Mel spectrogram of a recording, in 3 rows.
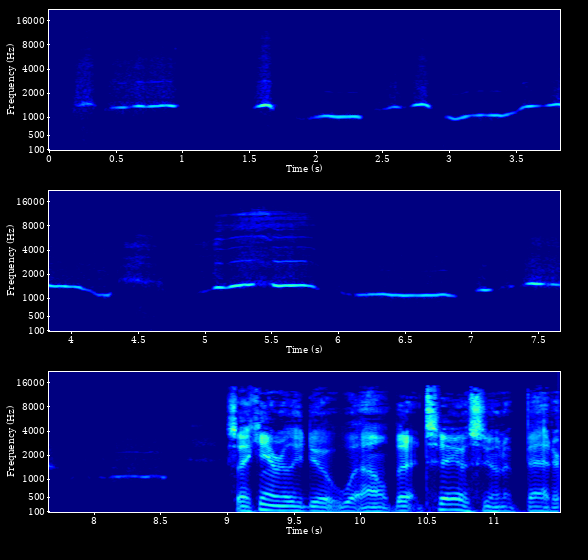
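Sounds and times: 
person whistling a wavering tune on the exhale: 0:00.1 - 0:04.4, 0:05.0 - 0:08.6
speech: 0:09.0 - 0:11.4.

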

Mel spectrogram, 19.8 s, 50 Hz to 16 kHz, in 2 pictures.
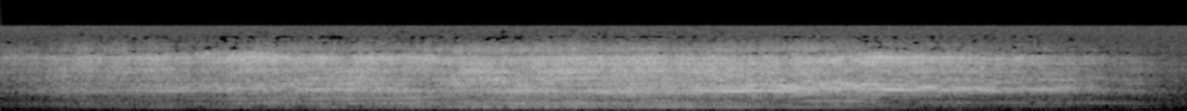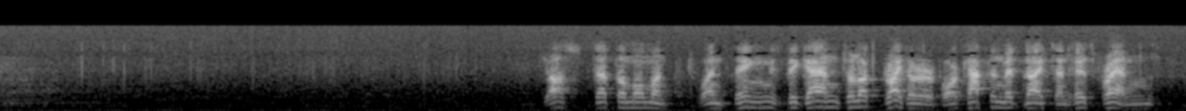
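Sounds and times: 
propeller plane engine roaring as it swoops overhead: 0:00.0 - 0:10.4
speech: 0:15.2 - 0:19.6.

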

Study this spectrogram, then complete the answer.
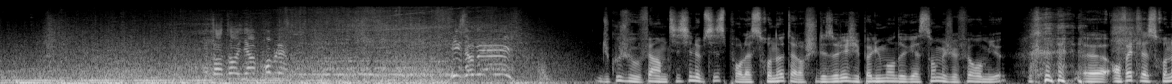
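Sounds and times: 
rocket engine ignition roar: 0:00.0 - 0:05.6
speech: 0:02.1 - 0:03.9, 0:04.6 - 0:05.2, 0:06.0 - 0:11.7
laughter: 0:10.3 - 0:11.5.

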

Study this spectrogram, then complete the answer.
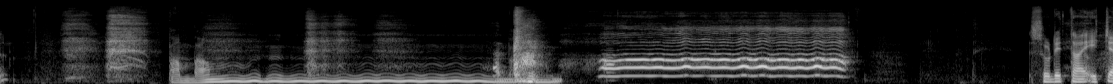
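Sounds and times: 
person moaning: 0:01.7 - 0:08.6
speech: 0:01.8 - 0:04.0, 0:04.9 - 0:06.2, 0:10.4 - 0:11.1
person crying out in pain from cracked ribs: 0:04.8 - 0:08.6
sneeze: 0:04.9 - 0:05.6.

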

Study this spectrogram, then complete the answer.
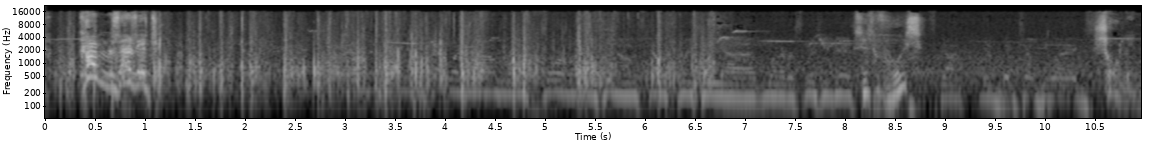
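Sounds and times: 
running mountain horse hoofbeats: 0:00.0 - 0:07.2
speech: 0:00.5 - 0:01.4, 0:08.1 - 0:08.9, 0:10.6 - 0:10.9.

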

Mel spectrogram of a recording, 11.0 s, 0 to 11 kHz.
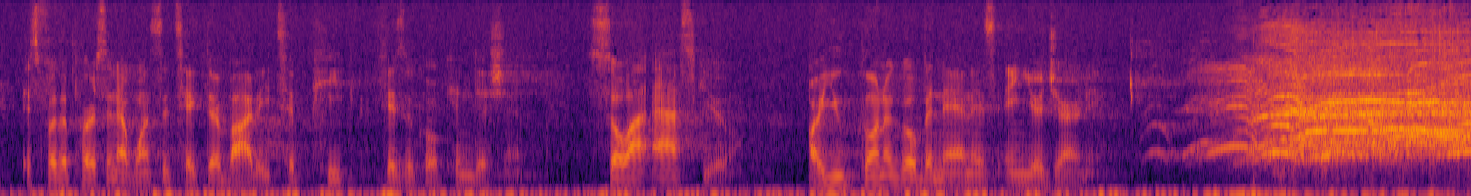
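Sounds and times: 
speech: 0:00.2 - 0:08.4
crowd cheering and whooping: 0:08.6 - 0:11.0.

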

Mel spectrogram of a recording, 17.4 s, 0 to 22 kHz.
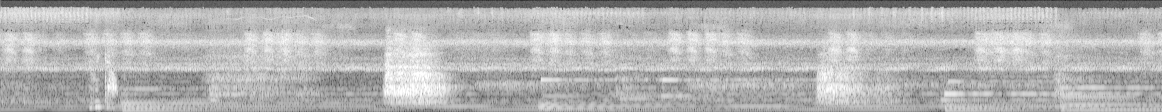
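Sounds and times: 
soft steady tonal background: 0:00.0 - 0:17.4
speech: 0:01.4 - 0:02.3
deep slow relaxing breaths: 0:02.9 - 0:07.6, 0:12.2 - 0:13.8.

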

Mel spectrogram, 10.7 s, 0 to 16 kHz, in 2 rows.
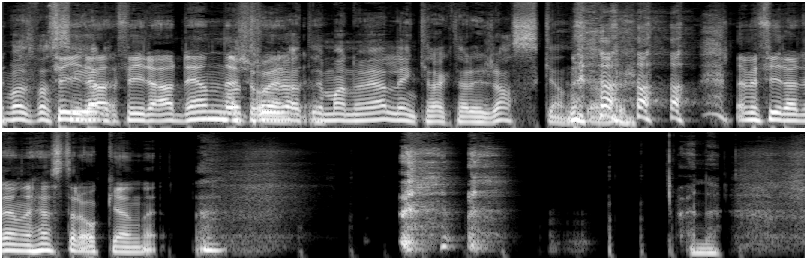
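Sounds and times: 
speech: 0:00.0 - 0:07.0, 0:08.0 - 0:08.5, 0:09.9 - 0:10.5
laughter: 0:03.8 - 0:04.9
person coughing mid-conversation: 0:08.0 - 0:08.8.

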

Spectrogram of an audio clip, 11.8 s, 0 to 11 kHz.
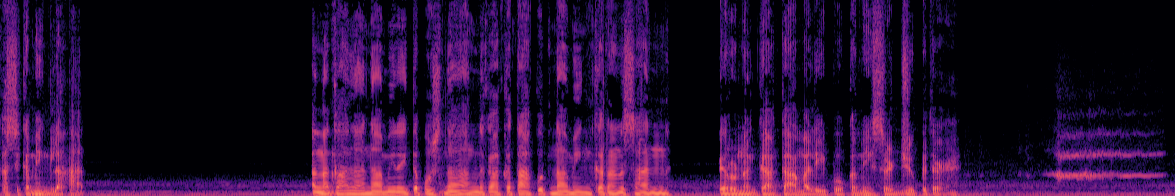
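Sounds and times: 
speech: 0:00.0 - 0:01.0, 0:03.1 - 0:09.7
car engine drone: 0:00.0 - 0:10.6
car tires squealing in a skid on a residential subdivision street: 0:09.6 - 0:11.7.

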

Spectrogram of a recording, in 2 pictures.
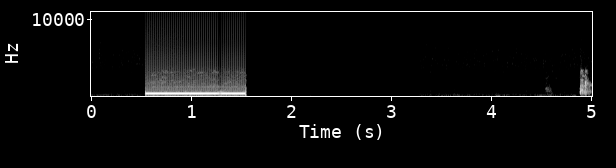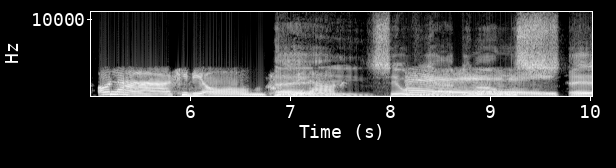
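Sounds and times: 
telephone tone from a phone call being placed: 0:00.6 - 0:01.6
speech: 0:05.1 - 0:10.0.

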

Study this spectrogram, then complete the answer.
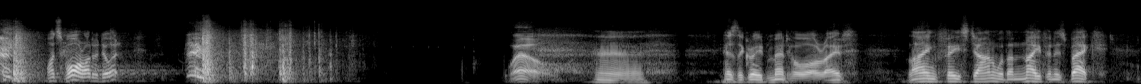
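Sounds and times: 
speech: 0:00.0 - 0:02.3, 0:05.1 - 0:06.6, 0:07.2 - 0:11.4
wooden door being forced open: 0:01.9 - 0:03.7
debris clattering: 0:01.9 - 0:04.0.

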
